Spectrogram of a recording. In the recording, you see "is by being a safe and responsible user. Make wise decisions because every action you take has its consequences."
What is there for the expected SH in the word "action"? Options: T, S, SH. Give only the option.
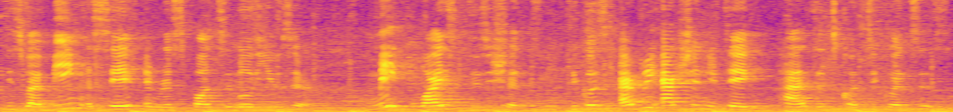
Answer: SH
